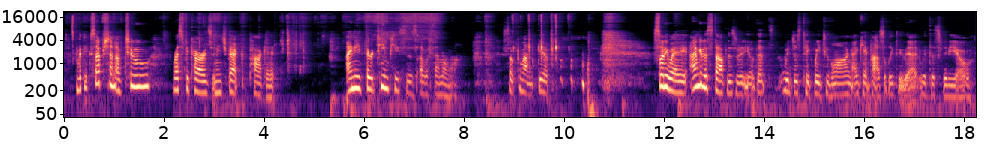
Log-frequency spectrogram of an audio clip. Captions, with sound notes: with the exception of two recipe cards in each back pocket, i need 13 pieces of ephemera so come on, give (laughs) so anyway i'm going to stop this video, that would just take way too long, i can't possibly do that with this video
